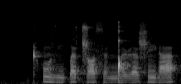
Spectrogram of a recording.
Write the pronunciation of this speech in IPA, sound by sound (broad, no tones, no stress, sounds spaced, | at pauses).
ʈʰ õ z ĩ ɓ a ɖ͡ʐ ɒ s œ ŋ͡ǃ œ ɭ a ʂ ĩ ɽ a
